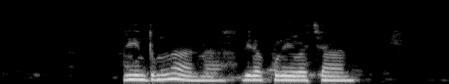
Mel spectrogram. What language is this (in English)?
Kinyarwanda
